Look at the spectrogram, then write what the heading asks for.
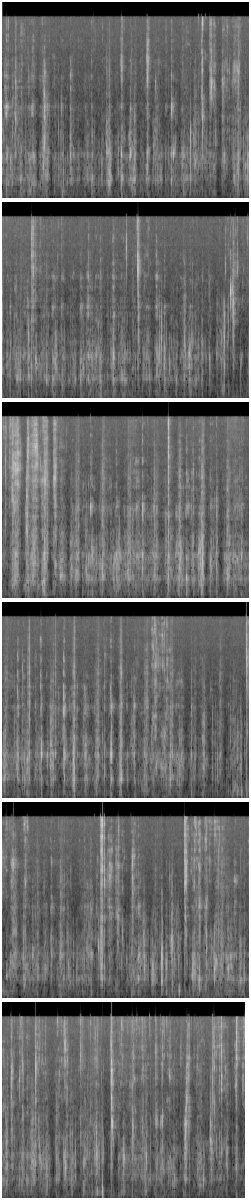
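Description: Close-miked eating sounds: continuous crunching and chewing of kimjang kimchi and bossam, dense crackling bites one after another.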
